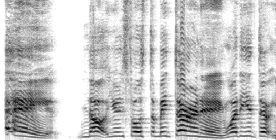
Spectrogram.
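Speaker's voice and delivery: high, loud mock yelling at a driver; acted indignant shout. Imagined bystander yelling at a driver to turn, mock indignant shout. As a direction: holler it like an exasperated onlooker.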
